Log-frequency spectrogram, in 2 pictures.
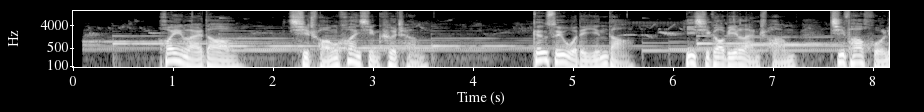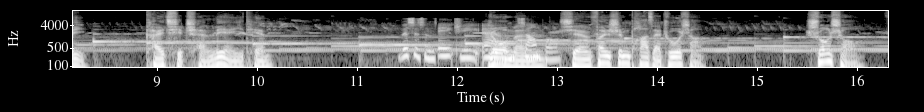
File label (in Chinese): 男 课程解说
